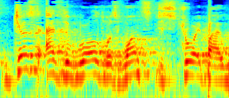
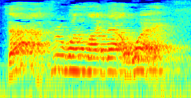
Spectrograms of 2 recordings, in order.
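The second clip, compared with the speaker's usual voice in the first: higher, sneering scoffer voice; mocking scoffer; 6 semitones higher than usual. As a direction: scoff at the bicycle like a know-it-all. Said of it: "And they'll just mock you".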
